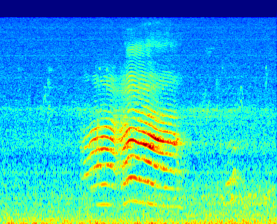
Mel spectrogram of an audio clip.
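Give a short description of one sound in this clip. A juvenile red-tailed hawk calls with a drawn-out, wavering scream.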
